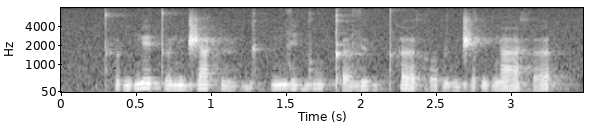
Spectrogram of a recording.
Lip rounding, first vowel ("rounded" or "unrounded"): rounded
